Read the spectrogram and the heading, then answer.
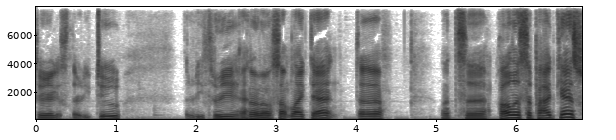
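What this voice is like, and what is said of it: Strained, worn-out voice. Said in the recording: “my voice is shot”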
